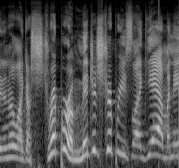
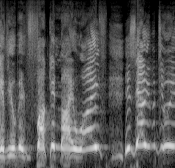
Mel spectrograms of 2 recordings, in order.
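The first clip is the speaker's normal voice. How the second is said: very loud, shrill, high-pitched screaming; 10 semitones higher, 8 dB louder than usual. Retelling a scene where a man holds a gun on someone: imitating someone yelling. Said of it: "he's just yelling at him".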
